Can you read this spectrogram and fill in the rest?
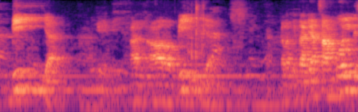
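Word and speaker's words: العربية: Kalau bertemu tasydid perlu ditekan membacanya. Alif fathah, lam sukun, ain fathah, ra fathah, ba kasrah, ya tasydid fathah. Ini harus pakai tasydid. Biya. Al-arabiyyah.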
